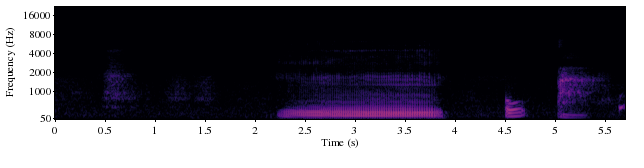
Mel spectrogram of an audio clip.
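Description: One long, loud buzzing snore between softer breaths and short snorts. Snoring.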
